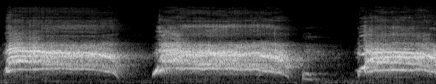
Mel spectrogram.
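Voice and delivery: long high-pitched mock shrieks; girlish screams. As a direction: shriek at full volume like a girl. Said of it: "screaming like a girl".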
